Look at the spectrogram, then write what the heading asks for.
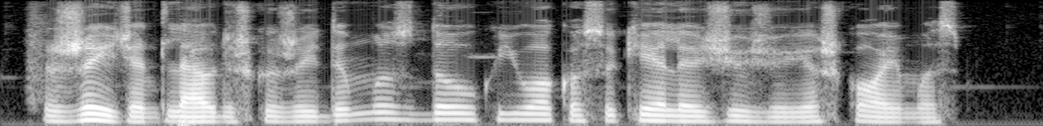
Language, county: Lithuanian, Kaunas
